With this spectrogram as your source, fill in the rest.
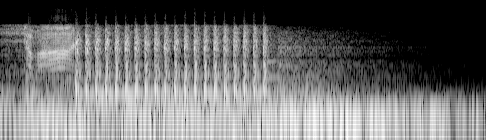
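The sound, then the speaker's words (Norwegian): A loud, rapid burst of heavy automatic gunfire from a helicopter shooting at people rattles off about twenty evenly spaced shots over two seconds, then stops, leaving a low rumbling drone in the background. “Videre så ser man personer som beveger seg, og helikopteret skyter de her personene med kraftige våpen.”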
